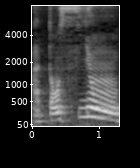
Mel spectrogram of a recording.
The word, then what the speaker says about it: attention: Et oui, le T fait souvent le son T, mais parfois il peut faire aussi le son S, comme dans attention par exemple.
